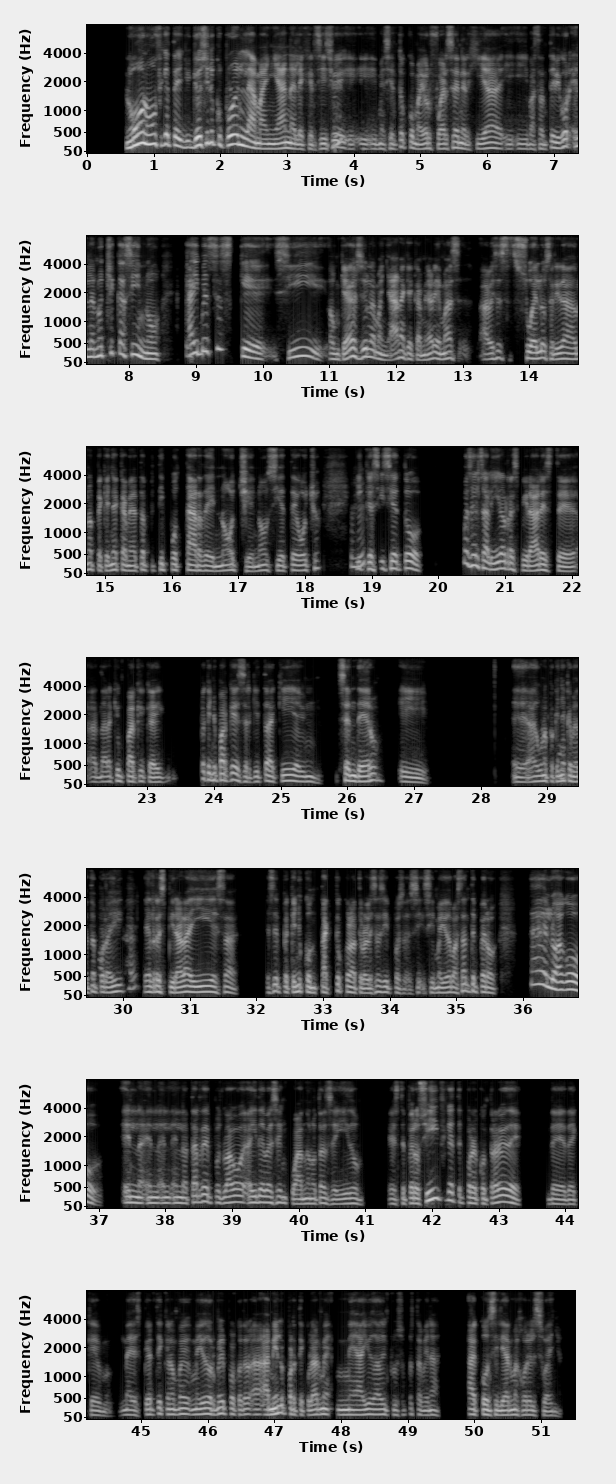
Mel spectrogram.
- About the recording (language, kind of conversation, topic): Spanish, podcast, ¿Qué hábitos te ayudan a dormir mejor por la noche?
- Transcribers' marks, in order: other background noise; unintelligible speech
